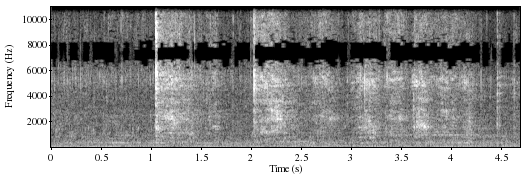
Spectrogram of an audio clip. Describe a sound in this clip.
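A metal spatula scrapes and stirs against a pan.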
